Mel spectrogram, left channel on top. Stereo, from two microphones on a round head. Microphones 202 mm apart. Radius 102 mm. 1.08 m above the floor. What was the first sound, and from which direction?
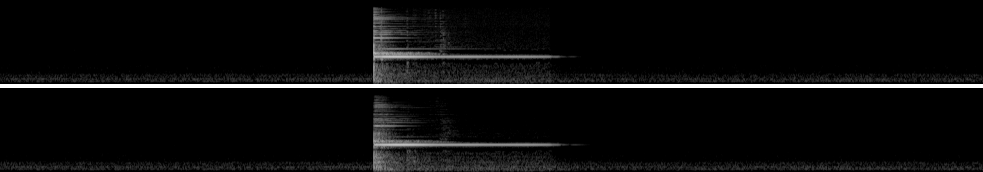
A chime, 75° left (ahead or behind).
